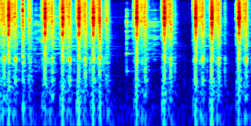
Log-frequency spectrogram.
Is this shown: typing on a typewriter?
yes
